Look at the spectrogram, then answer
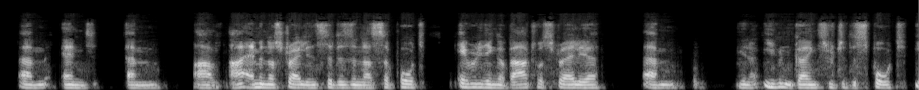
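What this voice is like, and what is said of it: South African accent. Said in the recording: “as you can hear from my accent, you know, I have a South African accent”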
